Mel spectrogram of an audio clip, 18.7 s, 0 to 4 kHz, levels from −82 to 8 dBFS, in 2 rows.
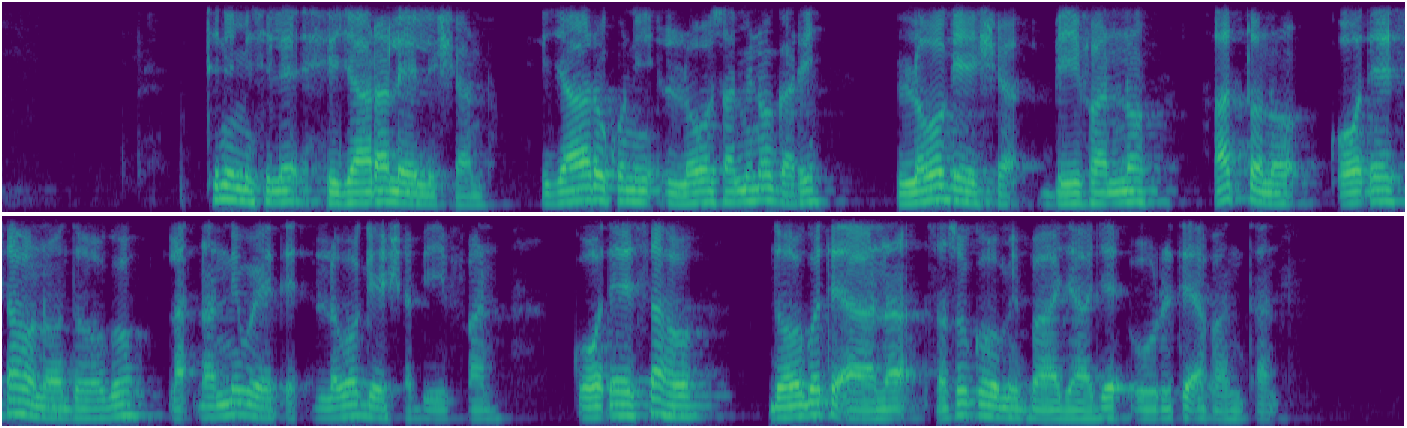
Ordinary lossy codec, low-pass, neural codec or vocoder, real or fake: Opus, 32 kbps; 3.6 kHz; none; real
